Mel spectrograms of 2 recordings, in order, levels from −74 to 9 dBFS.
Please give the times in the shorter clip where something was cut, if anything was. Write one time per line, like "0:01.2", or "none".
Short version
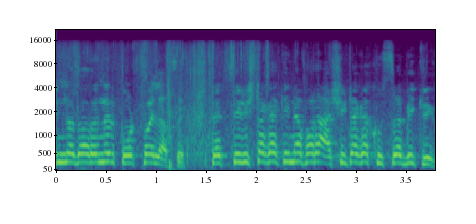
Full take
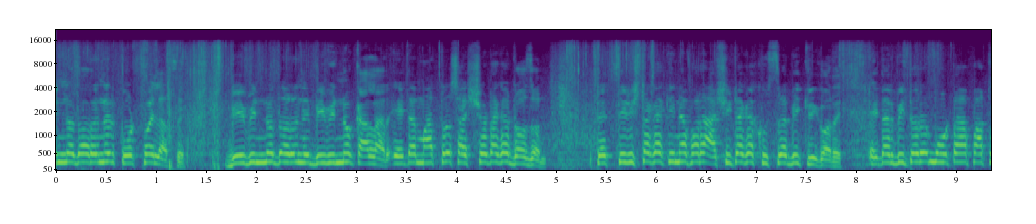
0:01.3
